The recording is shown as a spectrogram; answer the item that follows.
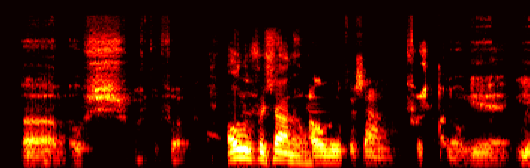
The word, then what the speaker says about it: Fashanu: Offensive lineman, the Penn State cat, how to pronounce his last name? What the fuck? Olu Fashanu.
